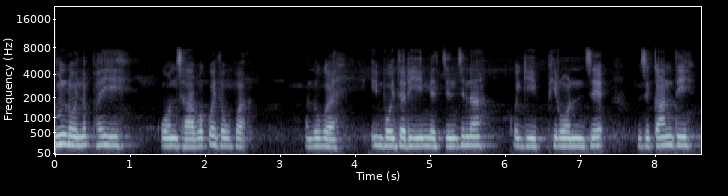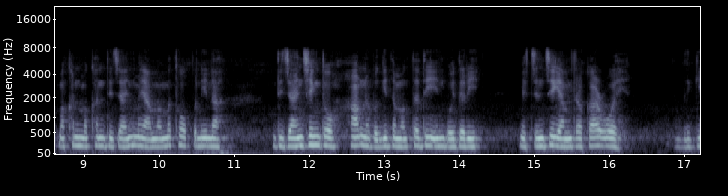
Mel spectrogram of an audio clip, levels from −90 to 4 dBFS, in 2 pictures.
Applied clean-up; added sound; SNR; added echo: none; none; none; none.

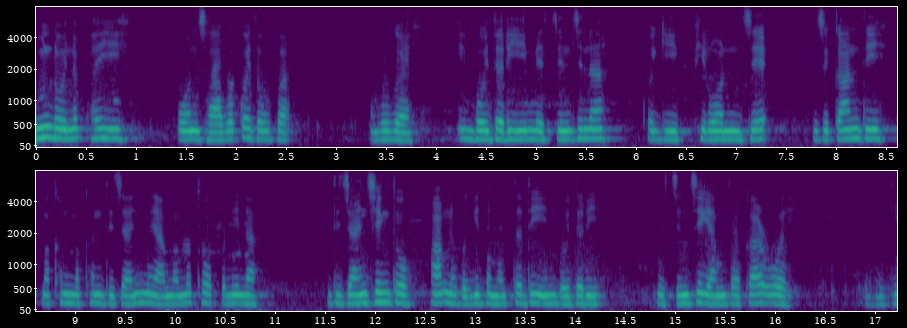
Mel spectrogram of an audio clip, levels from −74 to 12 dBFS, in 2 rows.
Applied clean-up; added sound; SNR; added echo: neural separator model SepFormer DNS4.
